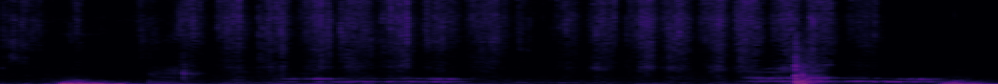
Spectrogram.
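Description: Faint rubbing and squishing of oiled hands pressing and rolling minced fish kebab mixture into a log, a quick run of soft strokes, with dull knocks about half a second in and near five seconds.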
